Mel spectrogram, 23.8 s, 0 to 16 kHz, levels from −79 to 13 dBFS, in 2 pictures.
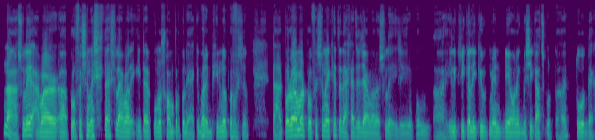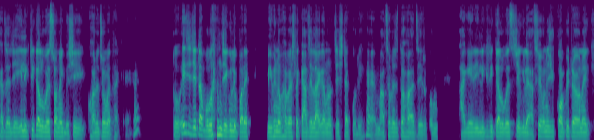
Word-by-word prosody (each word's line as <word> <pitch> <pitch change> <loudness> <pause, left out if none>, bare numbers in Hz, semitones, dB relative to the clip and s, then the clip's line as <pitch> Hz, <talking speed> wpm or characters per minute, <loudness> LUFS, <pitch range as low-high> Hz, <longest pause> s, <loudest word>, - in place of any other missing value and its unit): না, - - +8 0.2
আসলে 145 +9 +1 0.2
আমার 120 +1 +6 0.2
আ - - +2 0.2
প্রফেশন 130 +5 0
এর 130 - +1
সাথে 150 - -2
আসলে - - -1
আমার 125 0 +3 0.2
এটার 125 0 0
কোনো 120 +1 0
সম্পর্ক 115 +2 -3
নেই। 100 - -5
একেবারে 125 +6 0 0.2
ভিন্ন 120 +1 -2
প্রফেশন। 115 -3 -6 0.5
তারপরেও 140 +3 +4
আমার 150 0 +5
প্রফেশনের 130 +1 0
ক্ষেত্রে 135 -2 -3
দেখা 110 +1 -3
যায় 115 -1 -3
যে, - - +5
আমার 105 0 -3
আসলে 110 +2 -5
এইযে 100 +1 -10
এরকম 100 0 -9 0.3
আ - - -10 0.3
ইলেকট্রিক্যাল 125 +1 0
ইকুইপমেন্ট 115 -1 -2
নিয়ে 120 -1 +3
অনেক 110 -1 -2
বেশি - - -1
কাজ - - -1
করতে - - -11
হয়। 120 - -7 0.2
তো 120 - -3 0.2
দেখা 120 +4 -4
যায় 115 -1 0
যে - - -1
ইলেকট্রিক্যাল 135 +1 +2
ওয়েস্ট 125 -1 +3
অনেক 120 0 +2
বেশি 110 +3 -1 0.3
ঘরে 115 -2 -1
জমে 115 -3 +1
থাকে - - -17
হ্যাঁ? - - -10 0.7
তো - - -3 0.2
এইযে 210 -1 +2
যেটা 170 -2 +6
বললাম 140 +4 +3
যে, - - +3
এগুলো 135 0 +3
পরে 120 0 +5 0.4
বিভিন্নভাবে 120 0 +2
আসলে 115 - -2
কাজে 115 +2 0
লাগানোর 110 -1 +1
চেষ্টা 110 - -2
করি। 95 +2 -10
হ্যাঁ? 165 - -4
মাঝে, 105 +3 -4
মাঝে 115 -1 -2
তো - - +3
হয় 110 -2 +1
যে, - - -6
এরকম 100 +1 -9 0.6
আগের 115 +1 -1
ইলেকট্রিক্যাল 115 0 0
ওয়েস্ট 115 0 +1
যেগুলো 115 -1 +1
আছে 95 - -6
মানে 125 - +2 0.2
কম্পিউটারে 120 0 +2
অনেক 115 -2 +1
120 Hz, 190 wpm, -22 LUFS, 110-125 Hz, 0.7 s, না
